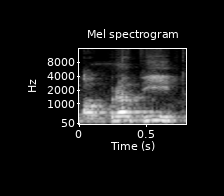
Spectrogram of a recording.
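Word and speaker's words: अब्रवीत्: আচার্যমুপসংগম্য রাজা বচনমব্রবীত হ্যাঁ, ওই অব্রবীত ওখানে বয় দীর্ঘ আছে, সুতরাং ওটাকেও ওই দীর্ঘটা টেনে তারপরে খণ্ডত্বটা বলবেন। বীত বয় দীর্ঘ ই, তারপর তয় হলন্ত।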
